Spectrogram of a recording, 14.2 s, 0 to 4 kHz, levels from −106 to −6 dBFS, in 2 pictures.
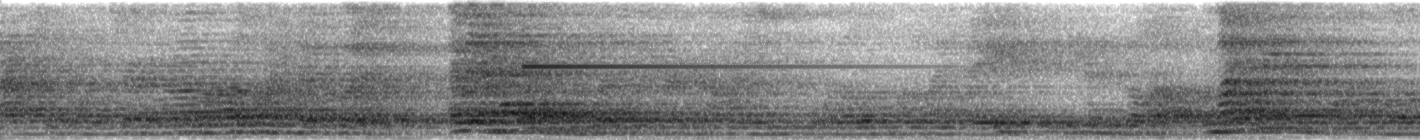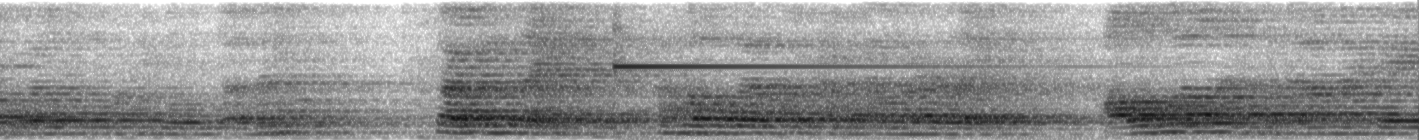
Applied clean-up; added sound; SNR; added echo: none; Glockenspiel; 12 dB; reverberation time 1.9 s.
